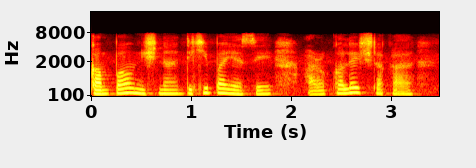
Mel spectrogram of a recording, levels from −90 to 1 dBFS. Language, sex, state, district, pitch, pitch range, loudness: Nagamese, female, Nagaland, Dimapur, 180 Hz, 170-200 Hz, -19 LUFS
